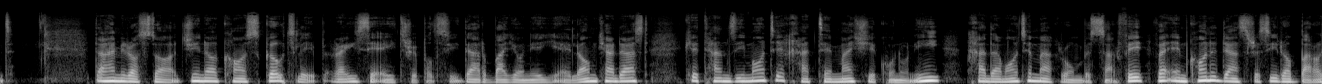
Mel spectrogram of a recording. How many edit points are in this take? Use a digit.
1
